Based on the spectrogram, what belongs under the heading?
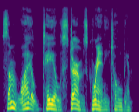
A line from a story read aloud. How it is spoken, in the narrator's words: Flint scoffed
